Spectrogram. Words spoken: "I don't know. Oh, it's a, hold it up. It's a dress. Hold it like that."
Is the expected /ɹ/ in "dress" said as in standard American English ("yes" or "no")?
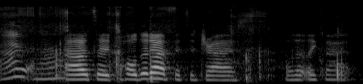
yes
